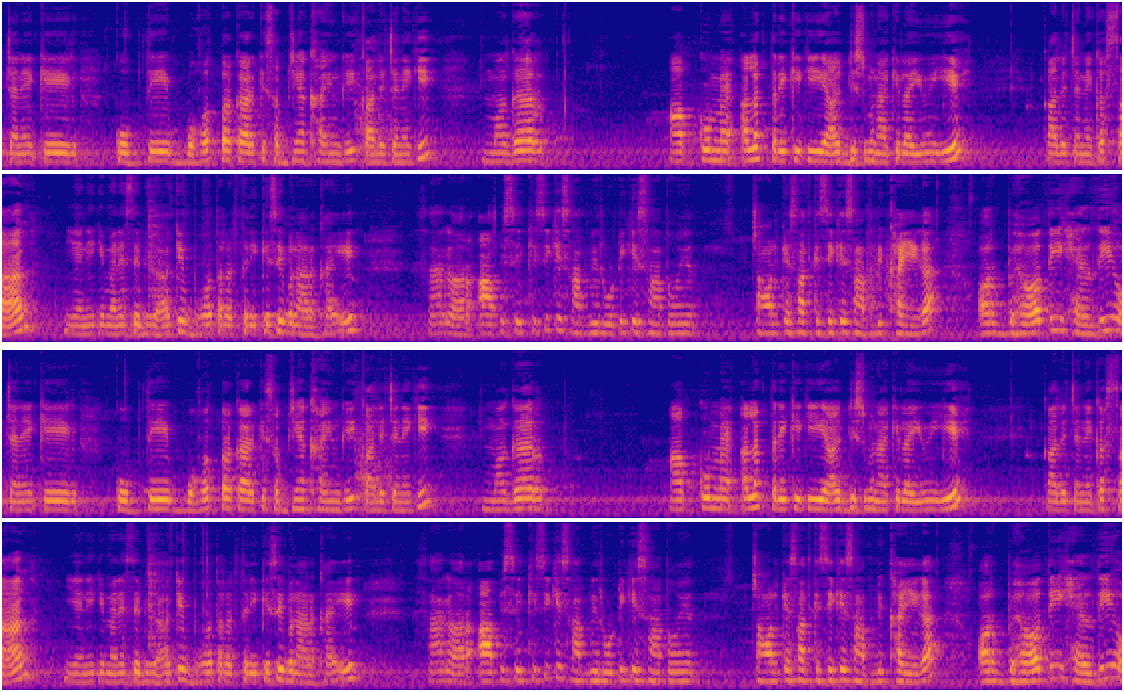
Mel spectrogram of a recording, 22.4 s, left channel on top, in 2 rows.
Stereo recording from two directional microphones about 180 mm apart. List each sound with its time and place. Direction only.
0.0 s a woman's voice: centre (ahead or behind)
6.6 s a woman's voice: centre (ahead or behind)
